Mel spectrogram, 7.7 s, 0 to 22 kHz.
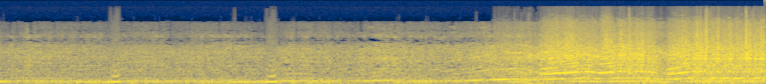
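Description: Turbocharged 1.3-litre four-cylinder of a Fiat Uno Turbo tuned to 420 hp with a Garrett GT3076, heard from inside the cabin. It is revved up and down while the car is held for a standing start, then about five seconds in the car launches and the engine pitch climbs steadily and gets louder under full throttle.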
